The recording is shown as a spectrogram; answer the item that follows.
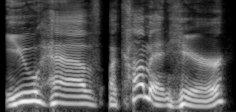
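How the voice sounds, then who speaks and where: A man hosting a podcast interview in a casual, measured way, with a quiet voice and a solid low end, on a broadcast microphone in a home studio. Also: very animated, no room sound. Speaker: podcast host. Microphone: dynamic broadcast microphone.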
